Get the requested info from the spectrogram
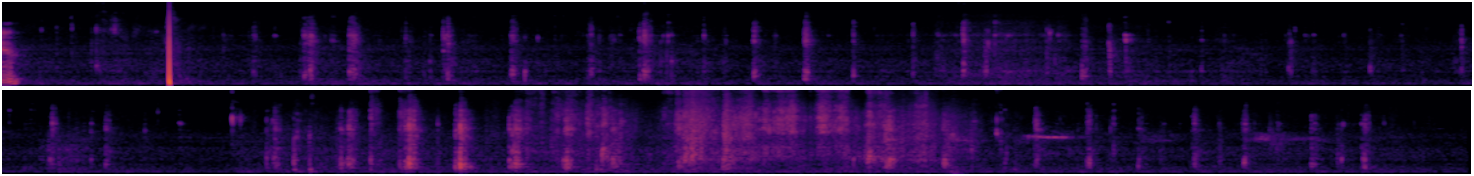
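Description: Someone biting and chewing a crispy cornmeal-breaded chicken tender close to the microphone: scattered soft crunches, sparse at first and coming thicker and louder over the second half.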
